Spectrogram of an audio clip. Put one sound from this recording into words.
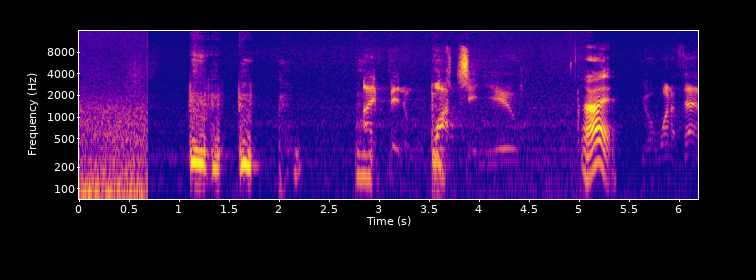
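A man speaks in a low voice.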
